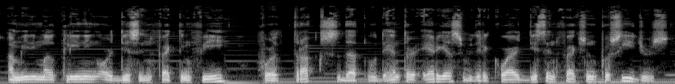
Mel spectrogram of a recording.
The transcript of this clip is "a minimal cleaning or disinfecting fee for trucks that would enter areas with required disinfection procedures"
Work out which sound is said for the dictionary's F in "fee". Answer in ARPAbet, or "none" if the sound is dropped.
F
